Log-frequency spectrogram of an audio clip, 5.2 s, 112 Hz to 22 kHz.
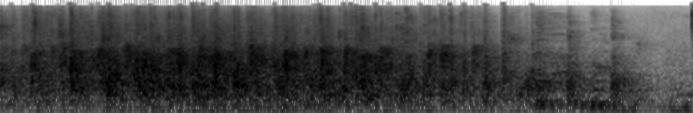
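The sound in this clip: Audience applause welcomes a speaker to a talk on how the Australian public saw the National Service Scheme in 1968. Dense, steady clapping holds for about four seconds, then thins and tapers away at the end.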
